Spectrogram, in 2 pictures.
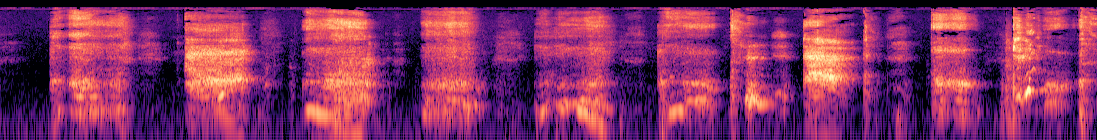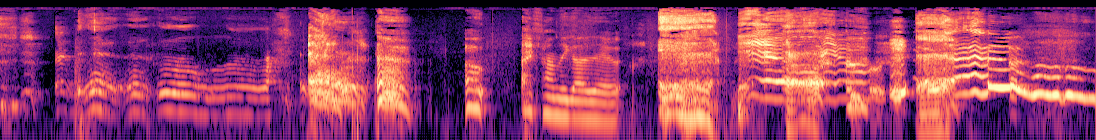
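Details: A child coughs in a long run of harsh bursts, more than twenty in about twenty seconds; coughing fit.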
